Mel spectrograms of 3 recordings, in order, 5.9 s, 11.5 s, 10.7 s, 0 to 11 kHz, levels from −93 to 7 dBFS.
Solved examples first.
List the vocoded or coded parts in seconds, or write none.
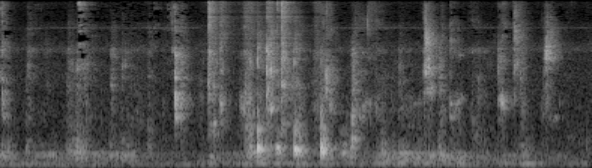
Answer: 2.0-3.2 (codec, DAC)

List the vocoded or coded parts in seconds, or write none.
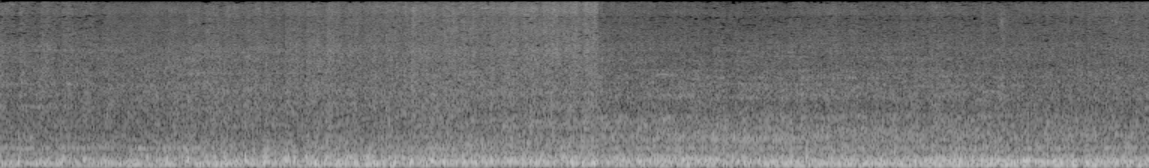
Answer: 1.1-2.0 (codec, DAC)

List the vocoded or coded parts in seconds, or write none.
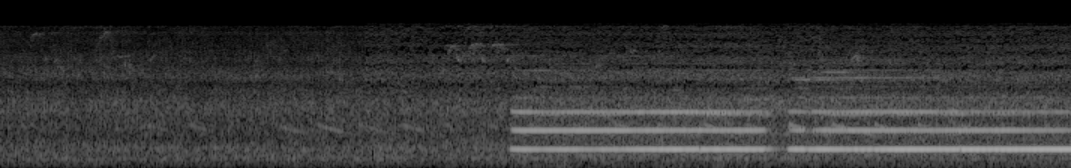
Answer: none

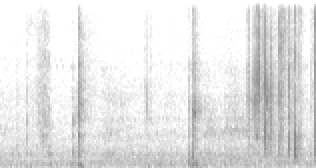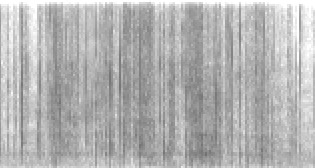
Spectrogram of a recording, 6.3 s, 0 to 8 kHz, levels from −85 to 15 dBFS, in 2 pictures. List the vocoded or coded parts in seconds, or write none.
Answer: 0.8-3.0 (codec, DAC); 4.4-5.0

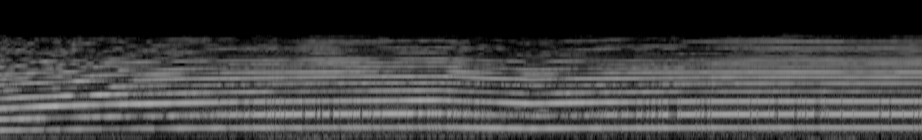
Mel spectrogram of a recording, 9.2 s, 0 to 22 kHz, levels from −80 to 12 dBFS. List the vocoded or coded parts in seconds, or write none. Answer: none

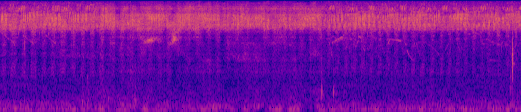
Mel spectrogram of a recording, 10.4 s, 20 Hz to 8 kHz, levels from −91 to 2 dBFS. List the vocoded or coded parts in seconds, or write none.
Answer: 2.0-6.5 (codec, DAC)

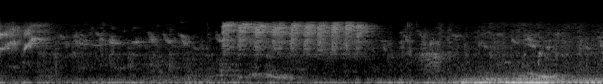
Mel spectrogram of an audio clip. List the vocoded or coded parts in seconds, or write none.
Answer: 0.0-0.8 (codec, DAC); 4.4-6.0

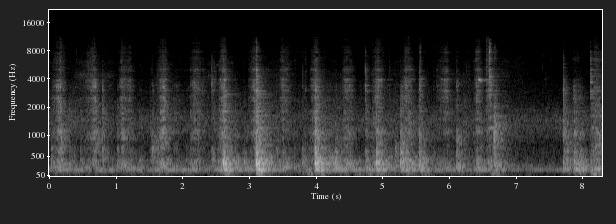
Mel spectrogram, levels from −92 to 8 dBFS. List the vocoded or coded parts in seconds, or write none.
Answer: 1.9-2.4 (codec, DAC)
